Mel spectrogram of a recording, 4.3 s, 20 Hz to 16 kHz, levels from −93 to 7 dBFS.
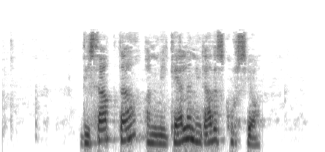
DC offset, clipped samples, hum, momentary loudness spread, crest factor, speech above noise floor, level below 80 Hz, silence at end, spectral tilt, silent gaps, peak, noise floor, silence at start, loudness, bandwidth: under 0.1%; under 0.1%; none; 10 LU; 18 dB; 62 dB; -62 dBFS; 0.85 s; -5.5 dB/octave; none; -4 dBFS; -81 dBFS; 1.1 s; -20 LUFS; 8.2 kHz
